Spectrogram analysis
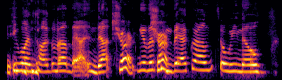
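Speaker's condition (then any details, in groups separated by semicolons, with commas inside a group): Cerebral palsy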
